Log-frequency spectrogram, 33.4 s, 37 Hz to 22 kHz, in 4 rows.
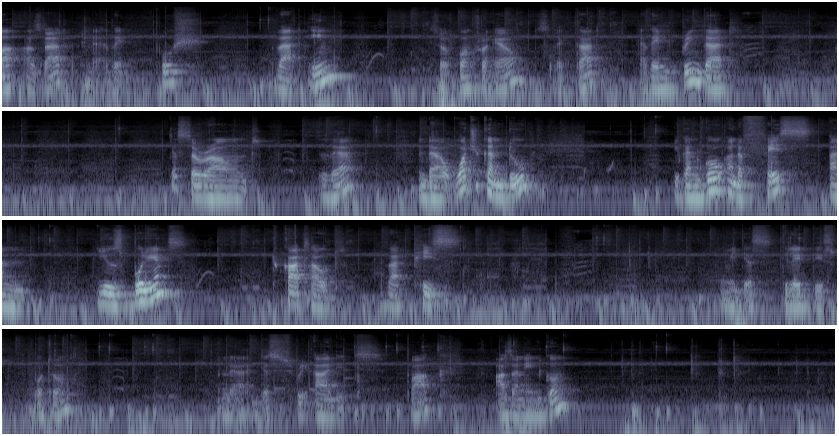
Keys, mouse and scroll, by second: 4.4 ctrl+l, 5.8 scroll down 1, 12.6 click, 14.8-17.8 drag, 20.1 scroll down 2, 21.9-22.6 scroll up 5, 22.6-23.8 drag, 23.8 scroll down 1, 24.0 x, 26.0 click, 26.3 x, 28.5-29.5 drag, 30.0 z, 30.5 click, 31.3 x.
